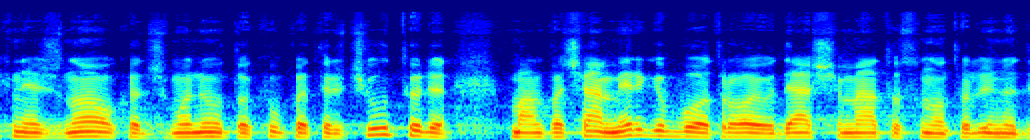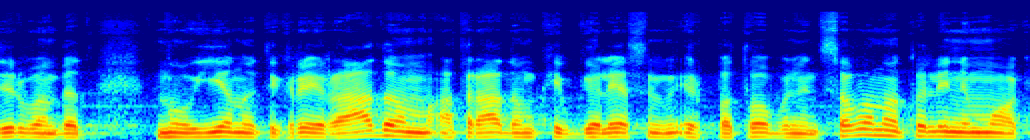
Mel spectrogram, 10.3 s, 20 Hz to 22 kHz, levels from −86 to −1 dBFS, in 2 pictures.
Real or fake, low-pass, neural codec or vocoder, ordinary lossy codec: real; 14.4 kHz; none; Opus, 24 kbps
